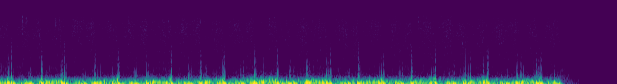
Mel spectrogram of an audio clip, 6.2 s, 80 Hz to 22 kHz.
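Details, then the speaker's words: Rapid, low-pitched heart sounds with an added third sound after S2 in early diastole, giving three sounds per cycle; S3 gallop in a patient with congestive heart failure and rapid heart rate. "the following example demonstrates an s3 in a patient manifesting congestive heart failure since the heart rate is rapid one of the first compensatory mechanisms of failure one has the impression that there are three sounds with each cardiac cycle"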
